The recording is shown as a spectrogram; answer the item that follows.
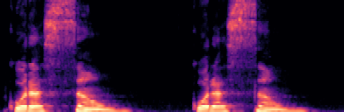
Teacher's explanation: It is a nasal A sound. It is not an M sound. It is ow. Muito bom.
